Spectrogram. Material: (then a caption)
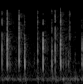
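Metal. A bottle of white gloss spray paint is shaken to mix it, and the metal ball bearing inside clatters in quick, bright, dry clicks. The rattle sounds normal for a mixing ball moving freely in the can.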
